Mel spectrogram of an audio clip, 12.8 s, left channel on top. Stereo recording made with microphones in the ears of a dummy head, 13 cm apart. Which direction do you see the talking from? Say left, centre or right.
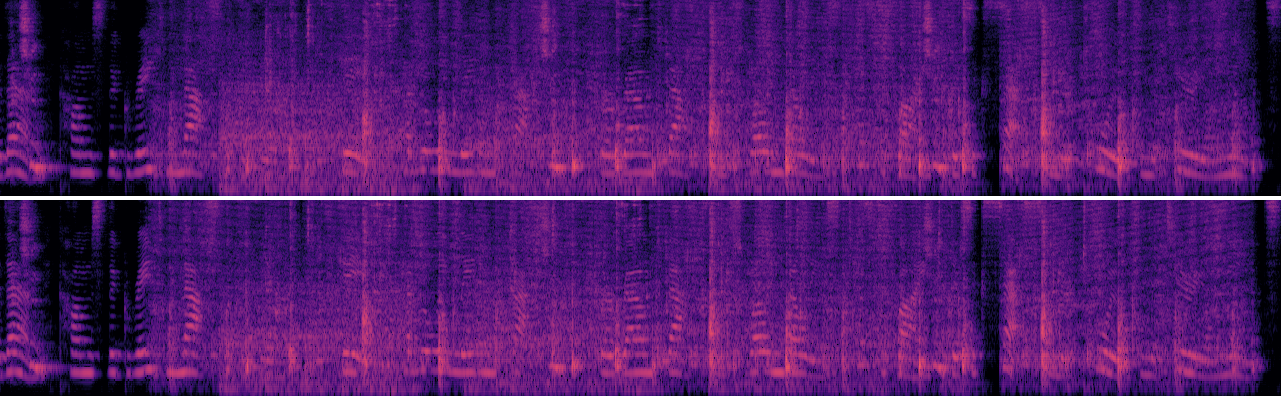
right.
